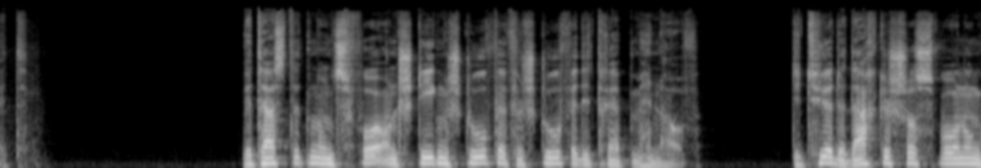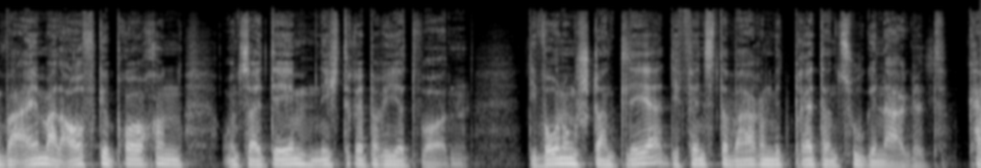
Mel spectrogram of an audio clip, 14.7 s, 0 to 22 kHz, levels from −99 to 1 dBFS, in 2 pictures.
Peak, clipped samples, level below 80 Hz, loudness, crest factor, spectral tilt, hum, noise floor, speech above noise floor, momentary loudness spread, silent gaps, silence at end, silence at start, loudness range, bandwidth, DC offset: -4 dBFS; under 0.1%; -48 dBFS; -25 LUFS; 20 dB; -5.5 dB/octave; none; -84 dBFS; 59 dB; 11 LU; none; 0 s; 0 s; 3 LU; 16.5 kHz; under 0.1%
